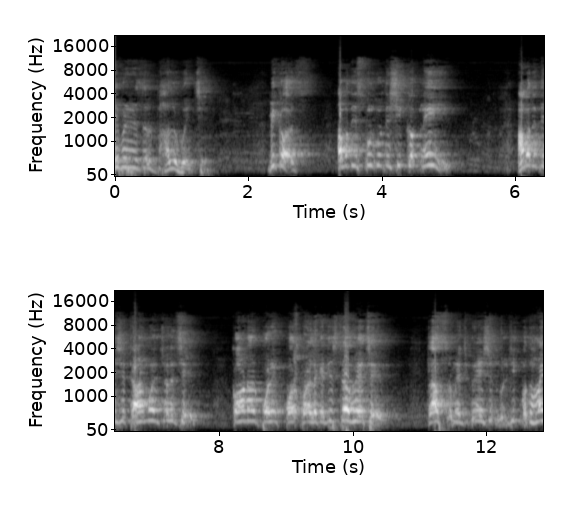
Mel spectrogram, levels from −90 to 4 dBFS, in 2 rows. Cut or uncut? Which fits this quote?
uncut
